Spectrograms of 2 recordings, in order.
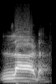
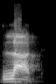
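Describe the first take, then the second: First: The word ends in a 'd' sound. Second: The word ends in a 't' sound. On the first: The speaker calls it right. "Actually ଲାଡ ପିଲେ ଠିକ" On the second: The speaker calls it wrong. "ବଡ ଲାଟ ଟା ଭୁଲ"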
